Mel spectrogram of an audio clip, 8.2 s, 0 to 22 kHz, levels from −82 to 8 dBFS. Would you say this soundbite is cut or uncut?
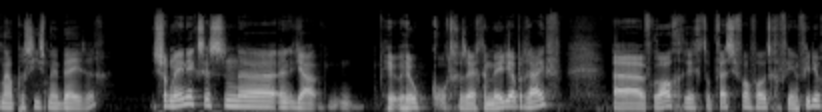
cut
